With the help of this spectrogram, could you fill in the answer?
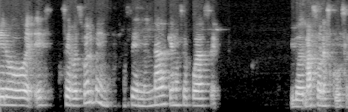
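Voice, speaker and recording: Using a normal speaking voice, a woman speaks at medium pitch and a moderate pace, with ordinary pitch variation and big swings in loudness. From Colombia. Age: 40s. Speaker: real estate investor. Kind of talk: testimony.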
